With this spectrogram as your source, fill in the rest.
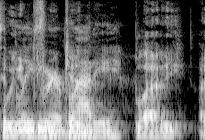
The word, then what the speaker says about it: Blatty: Blatty.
